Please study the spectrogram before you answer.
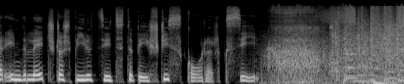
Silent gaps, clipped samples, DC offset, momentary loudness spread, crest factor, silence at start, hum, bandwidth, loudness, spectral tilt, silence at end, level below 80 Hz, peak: none; under 0.1%; under 0.1%; 7 LU; 16 dB; 0 s; none; 17.5 kHz; -21 LUFS; -4.5 dB/octave; 0 s; -36 dBFS; -6 dBFS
